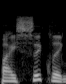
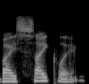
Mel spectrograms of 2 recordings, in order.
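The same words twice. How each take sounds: First: The second syllable has a short I vowel. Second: The second syllable has a long I vowel. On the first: "instead of bicycling" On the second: "you're doing bicycling"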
